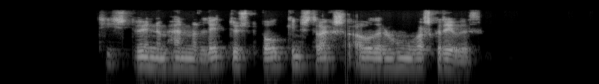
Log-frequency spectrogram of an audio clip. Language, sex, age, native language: Icelandic, male, 30-39, Icelandic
